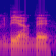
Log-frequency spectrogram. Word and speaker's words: BMW: How you pronounce it Hungarian? BMV.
